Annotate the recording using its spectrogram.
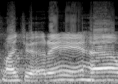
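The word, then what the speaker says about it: مجراها: Kenapa kok cara membacanya harus majreha wa mursaha? Nah, ini yang disebut dengan farash, hanya berlaku pada lafal ini menurut Hafiz dan nggak bisa dikiaskan ke lafal yang lain.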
